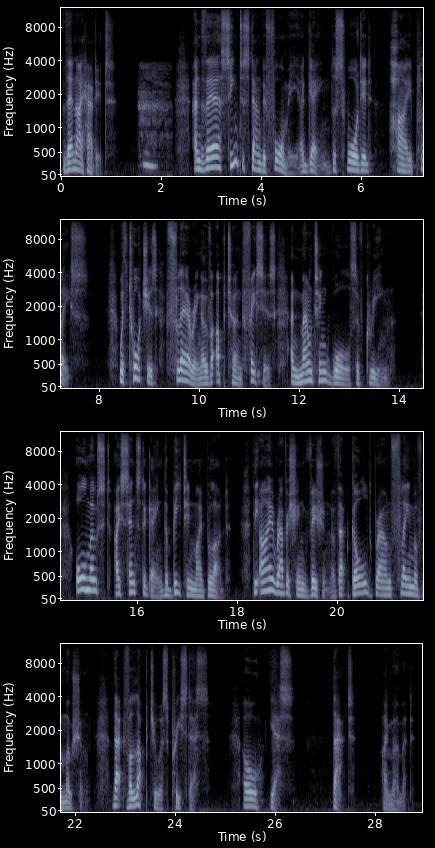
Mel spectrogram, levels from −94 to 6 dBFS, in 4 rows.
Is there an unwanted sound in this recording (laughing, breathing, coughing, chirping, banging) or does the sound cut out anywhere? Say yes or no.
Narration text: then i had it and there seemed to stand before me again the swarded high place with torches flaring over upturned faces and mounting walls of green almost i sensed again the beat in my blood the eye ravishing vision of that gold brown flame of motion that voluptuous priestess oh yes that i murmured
yes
